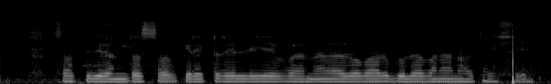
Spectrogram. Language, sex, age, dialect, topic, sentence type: Bengali, male, 18-24, Western, agriculture, statement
